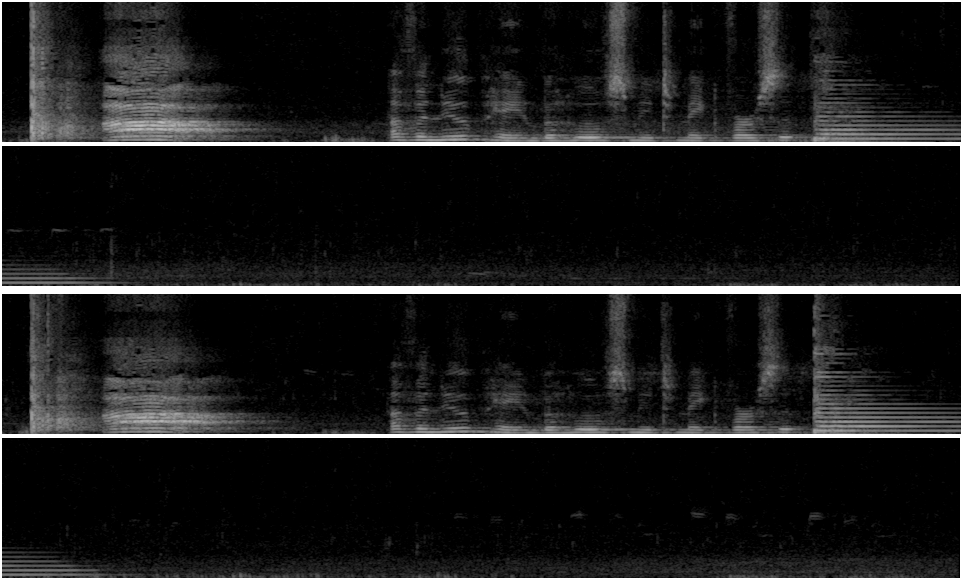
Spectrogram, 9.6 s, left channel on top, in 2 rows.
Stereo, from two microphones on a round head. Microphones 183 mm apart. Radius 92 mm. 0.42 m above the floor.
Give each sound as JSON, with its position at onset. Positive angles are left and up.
{"t": 0.1, "sound": "a scream", "side_deg": 30, "distance_m": 6.5}
{"t": 1.9, "sound": "a woman speaking", "side_deg": 20, "distance_m": 1.2}
{"t": 4.1, "sound": "a guitar", "side_deg": -55, "distance_m": 7.0}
